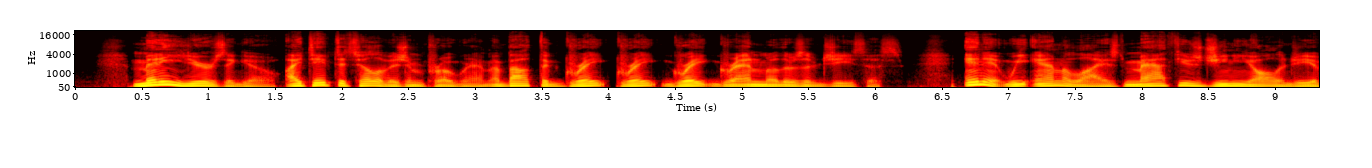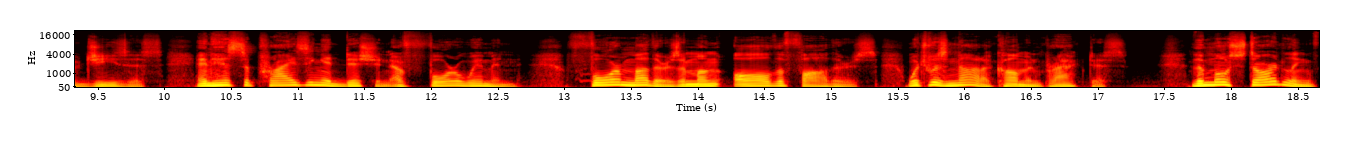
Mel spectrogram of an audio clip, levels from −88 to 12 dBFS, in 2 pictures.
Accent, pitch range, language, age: American, 85-140 Hz, English, 30-49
